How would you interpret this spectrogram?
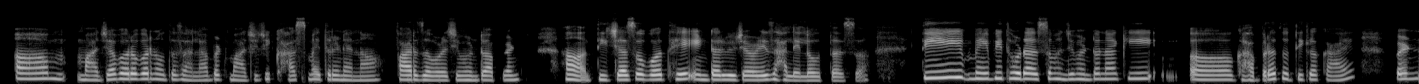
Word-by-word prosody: अ, 260 0 +3 0.4
माझ्याबरोबर 240 +5 +2
नव्हता 230 -2 -4
झाला, 195 -3 -6
बट 225 -1 -3
माझी 200 0 -6
जी 250 - -5
खास 205 +1 -6
मैत्रीण 225 -2 -2
आहे 200 - -4
ना, 195 +1 -6 0.2
फार 215 -1 +3
जवळची 195 -1 -1
म्हणतो 200 0 -1
आपण 210 +2 -3 0.5
हां, 225 -4 +5
तिच्यासोबत 220 +2 +3
हे 240 0 +6
इंटरव्ह्यूच्या 215 -2 +3
वेळी 205 +1 +3
झालेलं 195 -6 -2
होतं 180 -1 -4
असं. 170 +3 -9 0.6
ती 310 +3 +6
मे 260 +1 +1
बी 280 - +3
थोडं 265 -2 +5
असं 245 +2 -1
म्हणजे 240 -2 -2
म्हणतो 245 0 -2
ना 250 0 -1
की 270 0 -2 0.4
अ, - - +1 0.5
घाबरत 205 +5 -1
होती 230 -3 -3
का 225 +1 -2
काय? 205 +7 -7 0.4
पण 255 +2 +1
220 Hz, 160 wpm, -24 LUFS, 205-250 Hz, 0.6 s, हे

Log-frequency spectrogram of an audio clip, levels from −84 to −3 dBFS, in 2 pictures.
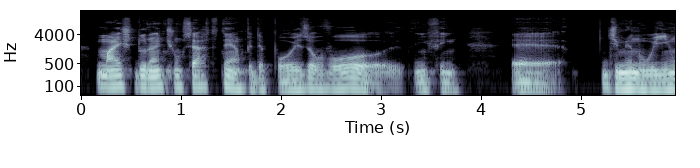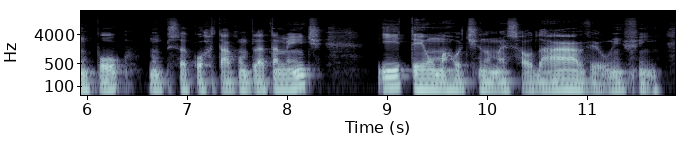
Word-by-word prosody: mas 110 +1 +5
durante 105 0 +3
um 105 - -2
certo 105 0 -1
tempo 90 -6 0
e - - -4
depois 75 +3 -2
eu 85 -4 +1
vou, 85 +2 +2 0.3
enfim, 70 -2 -4 0.5
eh, 65 -2 0 0.4
diminuir 80 -3 +5
um 85 -3 +3
pouco, - - -2
não 75 -1 -3
precisa 70 - -5
cortar 70 -1 -3
completamente 80 +10 -1 0.6
e 100 +2 +4
ter 80 -6 0
uma 80 -2 +1
rotina 75 -1 -4
mais 70 +1 -2
saudável, 70 -1 0
enfim. 70 0 -7
80 Hz, 125 wpm, -25 LUFS, 70-95 Hz, 0.6 s, mas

